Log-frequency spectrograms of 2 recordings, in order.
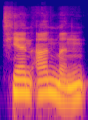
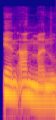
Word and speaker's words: Tiananmen: mean just educate me on like what was tenan square and am I even pronouncing it right all about yeah not quite right but it's okay as good as Americans are going to do Tien anman is the proper pronunciation Tien anman literally means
